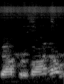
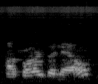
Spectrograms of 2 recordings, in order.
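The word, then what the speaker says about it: Abravanel: Uh much of this material is drawn from a very famous biography of Don Isaac Abraano. I should mention by the way many people pronounce this name Aarbanel and that's because of the it's much easier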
